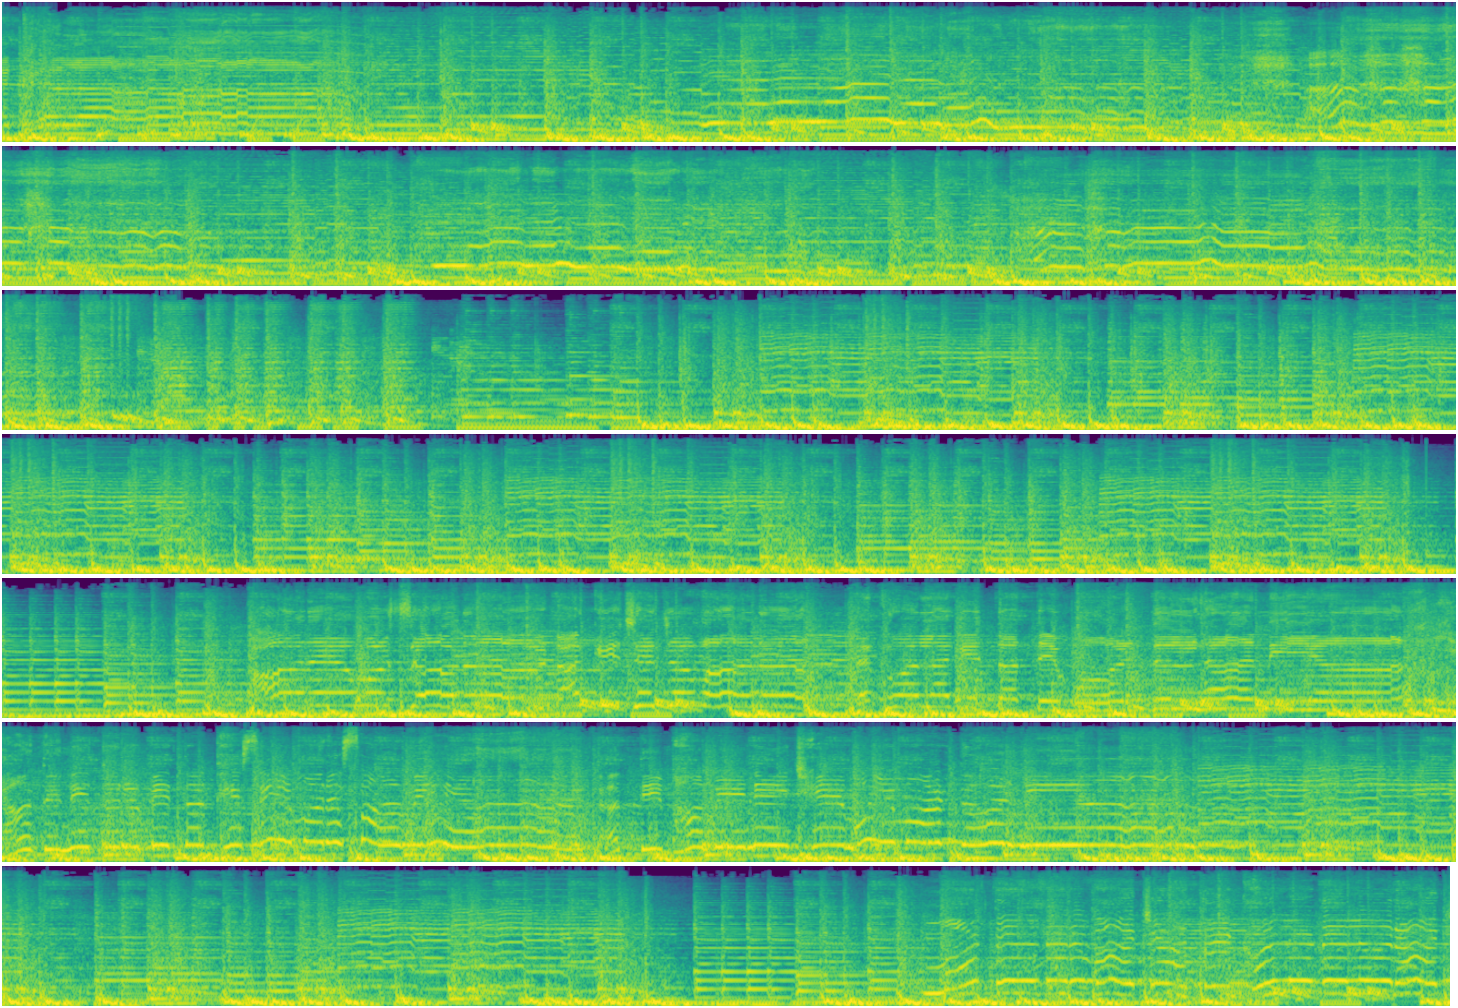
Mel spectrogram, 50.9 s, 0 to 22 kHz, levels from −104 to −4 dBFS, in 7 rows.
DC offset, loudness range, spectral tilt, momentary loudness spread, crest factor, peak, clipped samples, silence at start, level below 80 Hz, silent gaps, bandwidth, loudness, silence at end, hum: under 0.1%; 1 LU; -5 dB/octave; 3 LU; 6 dB; 0 dBFS; 0.6%; 0 s; -18 dBFS; none; 19.5 kHz; -7 LUFS; 0 s; none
